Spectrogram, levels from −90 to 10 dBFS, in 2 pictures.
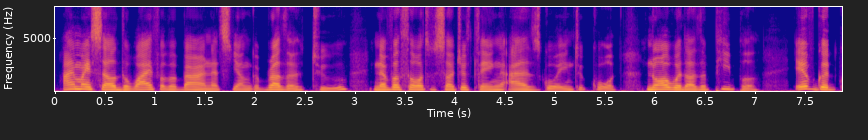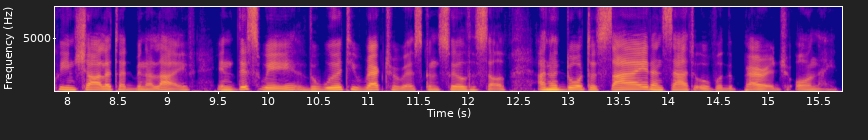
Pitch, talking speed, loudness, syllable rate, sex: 165 Hz, 185 wpm, -19 LUFS, 5.2 syllables/s, female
